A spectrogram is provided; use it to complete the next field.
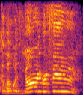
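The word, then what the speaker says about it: Ioan Gruffudd: No, not the one with Yon Gruffudd, which is the only proper way to pronounce his name.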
